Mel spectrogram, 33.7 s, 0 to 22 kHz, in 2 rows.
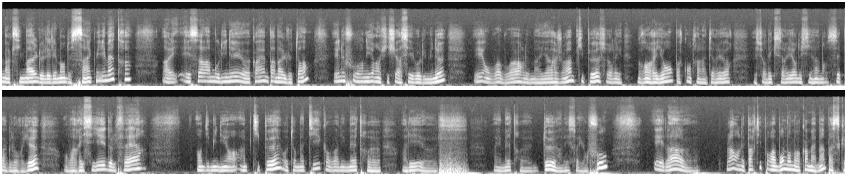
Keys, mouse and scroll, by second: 4.1 click, 8.5-15.6 drag, 16.2-17.1 drag, 17.9 click, 19.7 click, 21.0 click, 23.5 click, 27.7 2, 29.8 click.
